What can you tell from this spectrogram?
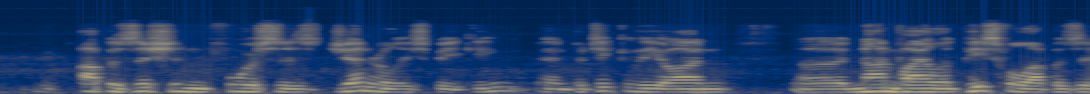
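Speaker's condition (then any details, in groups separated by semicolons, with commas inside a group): No condition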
